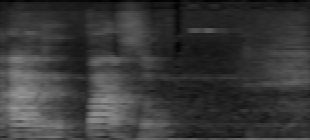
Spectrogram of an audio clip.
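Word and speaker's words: ἁρπάζω: Muy interesante esta palabra, que viene de un verbo griego que se pronuncia arpazo.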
